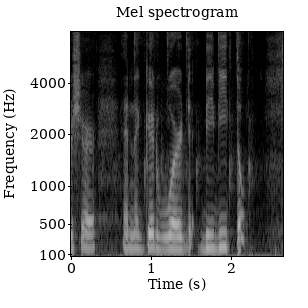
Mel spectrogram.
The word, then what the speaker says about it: vivito: is very similar to the BS in Belle bibito okay but if you have you know if you say vivito it's okay like Spanish speakers will understand that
